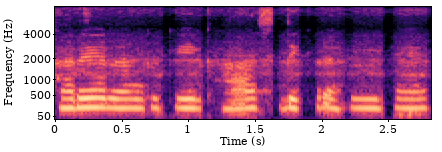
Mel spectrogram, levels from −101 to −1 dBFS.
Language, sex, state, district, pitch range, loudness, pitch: Hindi, female, Maharashtra, Mumbai Suburban, 200-205 Hz, -17 LUFS, 205 Hz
